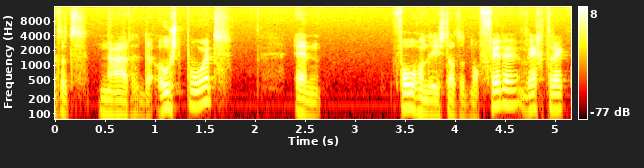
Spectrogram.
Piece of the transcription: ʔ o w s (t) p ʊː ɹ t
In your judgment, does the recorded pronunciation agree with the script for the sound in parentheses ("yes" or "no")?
yes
